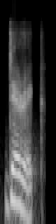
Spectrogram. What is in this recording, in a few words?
"derrick", Indian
